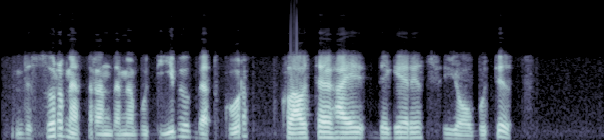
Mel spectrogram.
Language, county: Lithuanian, Telšiai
